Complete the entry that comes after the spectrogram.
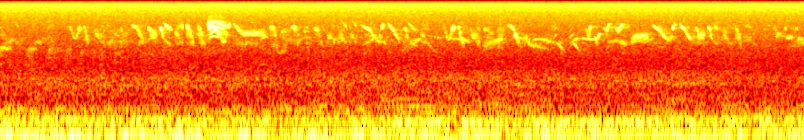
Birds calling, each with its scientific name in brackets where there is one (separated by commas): Hawaii Amakihi (Chlorodrepanis virens), Eurasian Skylark (Alauda arvensis), Erckel's Francolin (Pternistis erckelii)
